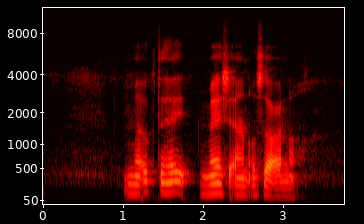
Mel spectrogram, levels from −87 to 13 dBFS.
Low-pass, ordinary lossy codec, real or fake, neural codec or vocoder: none; none; real; none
